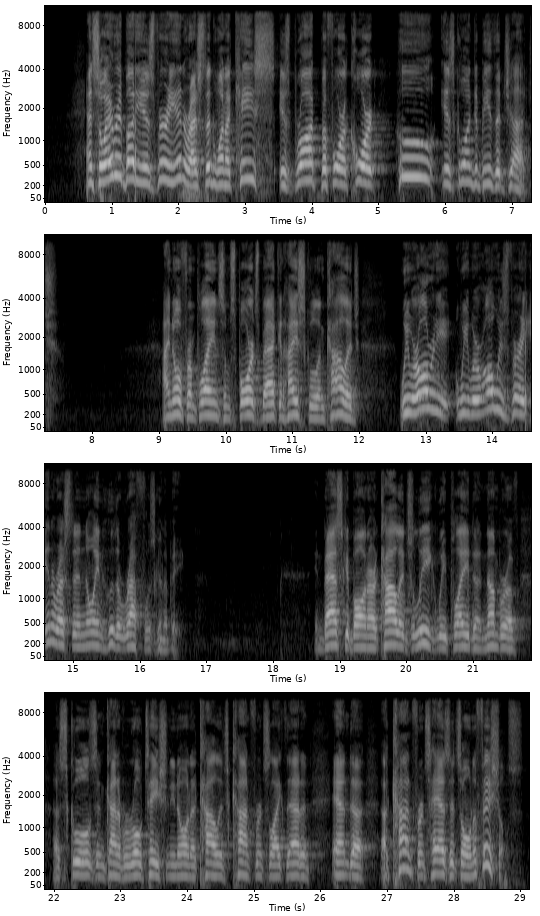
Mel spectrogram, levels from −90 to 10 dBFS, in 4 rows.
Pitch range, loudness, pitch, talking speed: 160-220 Hz, -32 LUFS, 180 Hz, 175 wpm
